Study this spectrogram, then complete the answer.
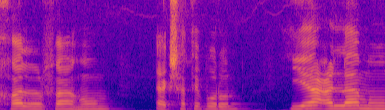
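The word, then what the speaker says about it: يَعْلَمُ: এরপর ইয়ালামু মা বাইনা আইদিহিম ওয়া মা খালফাহুম, ইয়ালামু মা বাইনা আইদিহিম ওয়া মা খালফাহুম। বানান করুন, ইয়া আইন জবর ইয়া, লাম জবর লা, মিম পেশ মু, ইয়ালামু, ইয়ালামু, মা বাইনা,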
